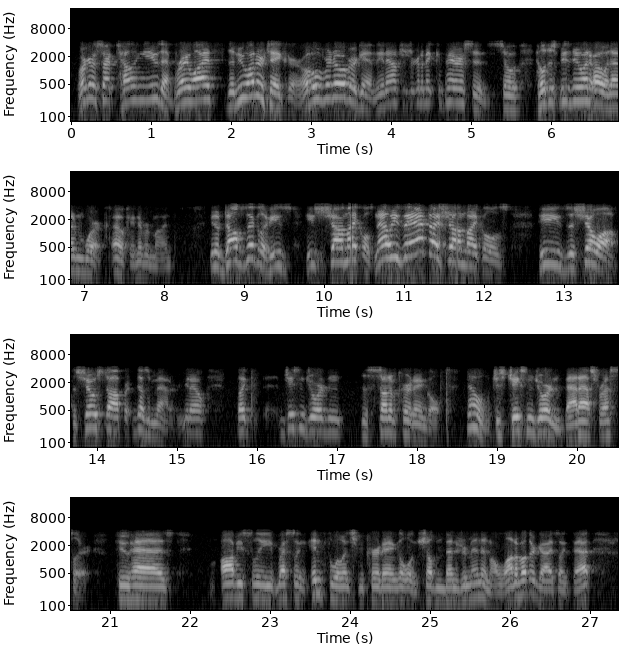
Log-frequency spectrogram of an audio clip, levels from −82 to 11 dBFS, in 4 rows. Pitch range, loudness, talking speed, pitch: 145-240 Hz, -26 LUFS, 200 wpm, 185 Hz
